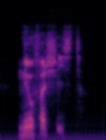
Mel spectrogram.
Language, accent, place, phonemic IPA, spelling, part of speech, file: French, France, Lyon, /ne.o.fa.ʃist/, néofasciste, adjective, LL-Q150 (fra)-néofasciste.wav
- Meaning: neofascist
